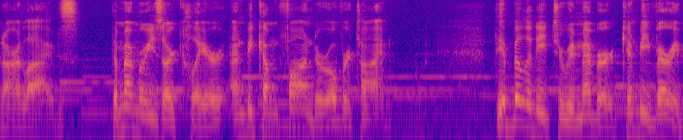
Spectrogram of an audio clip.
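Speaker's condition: No condition

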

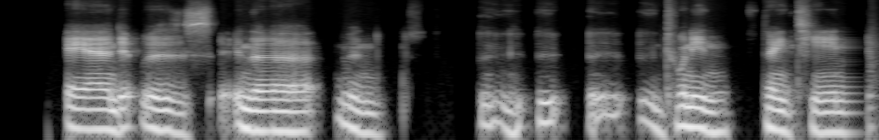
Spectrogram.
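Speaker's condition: Stutter; childhood onset, neurological and genetic basis, persists for life, no cure; recorded via zoom, video call lag makes turn-taking hard; blocking moments, daily speaking situations very difficult, anticipates stuttering in everyday moments; prolonged sounds, blocks

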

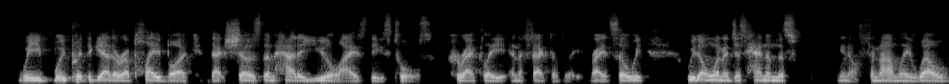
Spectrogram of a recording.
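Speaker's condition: No condition

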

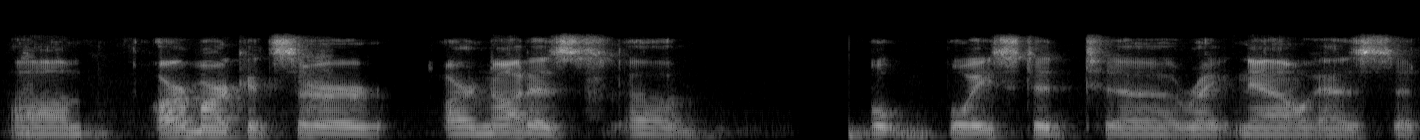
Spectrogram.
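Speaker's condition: No condition

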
